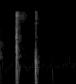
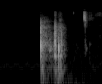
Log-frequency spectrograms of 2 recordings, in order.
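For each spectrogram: First: human body with clothing, dull sound-absorbing tap. Second: wooden table, hard reflective surface.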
